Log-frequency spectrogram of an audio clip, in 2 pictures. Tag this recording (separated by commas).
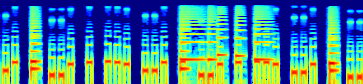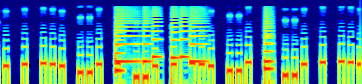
Music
